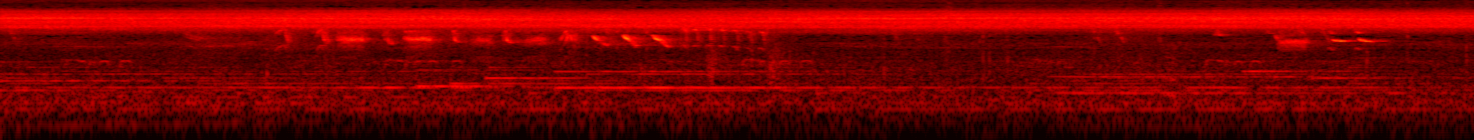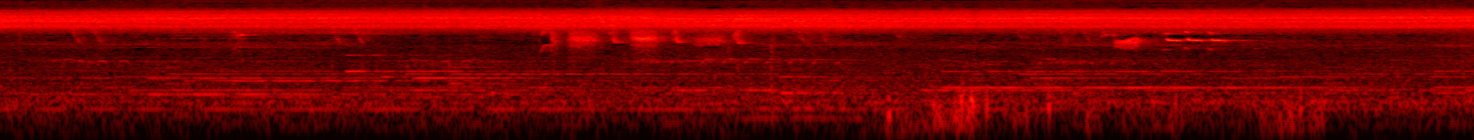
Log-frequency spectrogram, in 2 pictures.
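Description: A steady high-pitched insect drone, with short runs of bird chirps four or five times.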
